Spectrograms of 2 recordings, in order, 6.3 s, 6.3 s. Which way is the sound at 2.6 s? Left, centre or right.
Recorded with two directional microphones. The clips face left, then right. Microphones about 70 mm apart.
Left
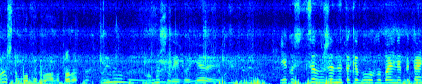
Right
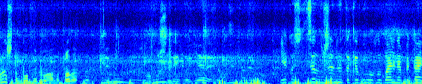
Left.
